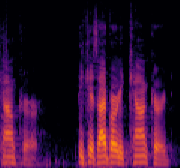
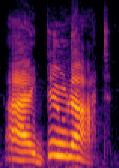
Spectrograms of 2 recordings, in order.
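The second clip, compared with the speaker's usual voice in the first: mocking scoffer; 6 semitones higher, 10 dB louder, slower than usual.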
